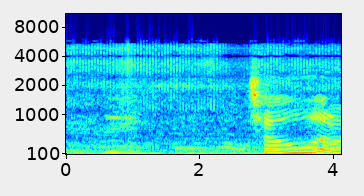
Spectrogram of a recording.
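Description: A man singing in a deep voice, holding long low notes, with a louder phrase about three seconds in.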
